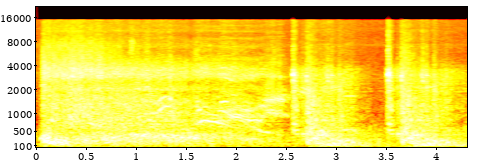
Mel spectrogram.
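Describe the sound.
Artillery shelling during an enemy attack on a division, a dense, continuous roar of gunfire with two sharp, loud blasts breaking through in the second half.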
